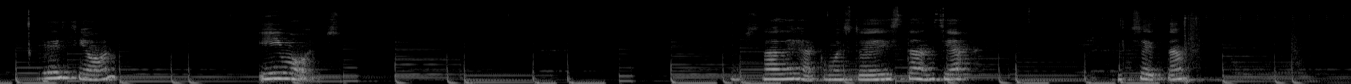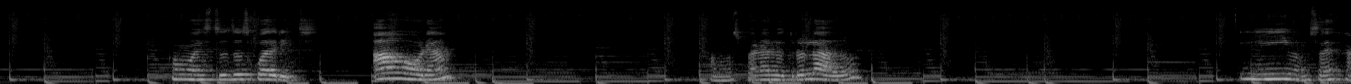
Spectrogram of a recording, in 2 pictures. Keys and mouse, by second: 0.3 Tab, 2.3-5.0 drag, 5.1 click, 5.8-7.3 middle drag, 8.3-9.5 drag, 11.1 ctrl+z, 11.9 a, 13.2-15.1 drag, 16.9 click, 16.9 right click, 18.8-25.9 drag, 18.8 a, 26.5-27.0 drag, 26.5-27.0 right drag.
